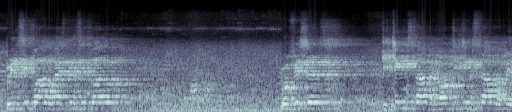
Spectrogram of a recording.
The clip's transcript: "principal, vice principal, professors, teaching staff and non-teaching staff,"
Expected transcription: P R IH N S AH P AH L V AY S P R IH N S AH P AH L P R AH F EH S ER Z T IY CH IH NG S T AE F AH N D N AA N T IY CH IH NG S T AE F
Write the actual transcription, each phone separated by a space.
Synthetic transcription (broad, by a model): P R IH N S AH P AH L W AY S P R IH N S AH P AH L P R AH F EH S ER S T IY CH IH NG S T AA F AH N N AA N T IY CH IH NG S T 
